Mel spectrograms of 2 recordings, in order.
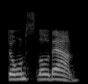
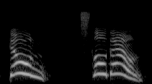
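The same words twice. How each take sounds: First: It is said without a pause after "don't". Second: There is a pause after "don't".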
